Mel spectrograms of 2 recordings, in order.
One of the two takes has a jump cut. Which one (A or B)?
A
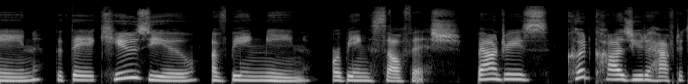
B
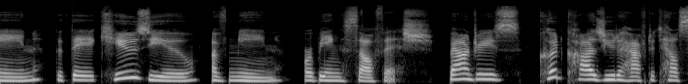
B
